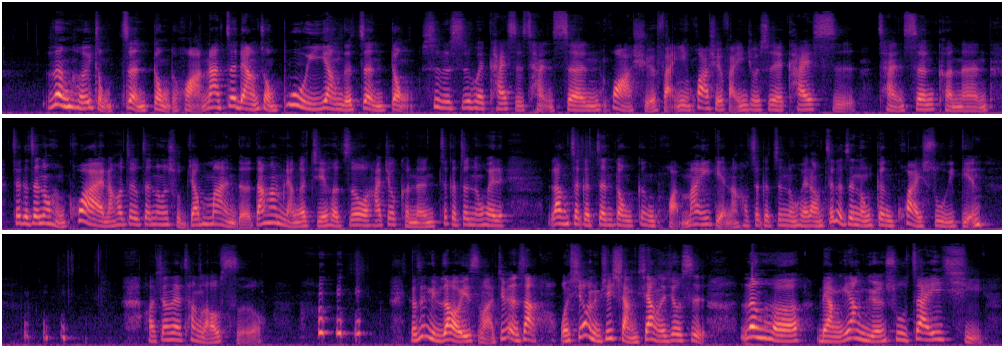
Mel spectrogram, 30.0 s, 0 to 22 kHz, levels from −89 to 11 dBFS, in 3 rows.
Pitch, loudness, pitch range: 205 Hz, -23 LUFS, 170-250 Hz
